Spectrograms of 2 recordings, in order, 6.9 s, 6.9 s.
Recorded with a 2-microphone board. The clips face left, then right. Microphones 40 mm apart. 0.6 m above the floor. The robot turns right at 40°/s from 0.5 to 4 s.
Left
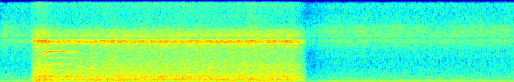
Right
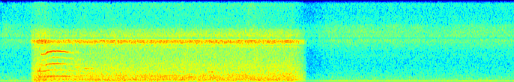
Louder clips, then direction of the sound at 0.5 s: Right 5 dB; 45° right.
